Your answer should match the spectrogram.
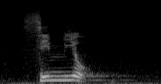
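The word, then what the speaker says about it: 십육: Terus sipyu. Sipyu. Sipyu bacanya simyu. Bacanya simyu ini. Bacanya simyu ya.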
